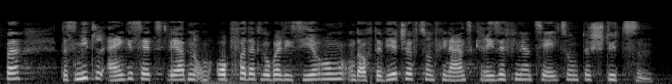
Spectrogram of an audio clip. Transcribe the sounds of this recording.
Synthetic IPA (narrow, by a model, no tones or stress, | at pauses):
b̥a | d̥asmɪtl̩ʔæ̃ɪnɡəzɛt͡stv̥eːɐdn̩ʊmʔɔpfɐdeːɐɡlobaliziːʁʊŋʊ̰ndaʊxd̥eːɐvɪɐtʃaft͡sʊntfinant͡skʁ̥iːzəfinant͡sjɛlt͡suʊ̃ntɐʃtʏt͡sn̩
